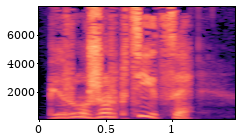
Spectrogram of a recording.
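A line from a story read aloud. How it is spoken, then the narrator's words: Exclaiming. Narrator (Russian): воскликнул Иван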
